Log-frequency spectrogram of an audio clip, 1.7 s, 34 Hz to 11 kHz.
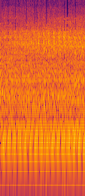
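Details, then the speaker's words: Austin Allegro 1300 Estate idling after resetting valve clearances and setting ignition timing to about 8–10 degrees, vacuum advance still disconnected: steady, even low hum with no ticks, misses or knocks; normal idle. "and the valves are valve clearances are good and our ignition timing is okay."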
